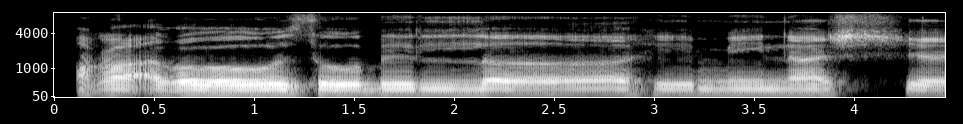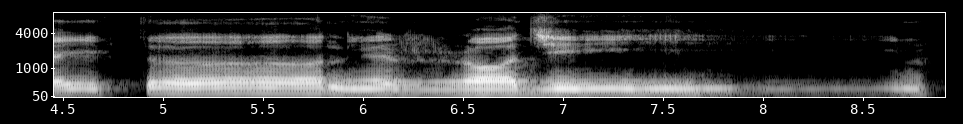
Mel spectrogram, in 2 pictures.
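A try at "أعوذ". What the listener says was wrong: যেমন এখনো জালের উচ্চারণটা জু হয়ে গেল। জু, এটা হলো জাল। জাল, আউযু, আউযু, এরকম আর কি।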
